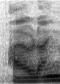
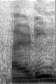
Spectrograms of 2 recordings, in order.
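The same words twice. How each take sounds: First: आयोडीन said as "aa-yo-dain"; "-ine" pronunciation. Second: आयोडीन said as "aa-yo-deen"; "-een" pronunciation. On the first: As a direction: end आयोडीन with a long "eye" sound, "-dain". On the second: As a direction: end आयोडीन with a long "ee" sound, "-deen". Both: Shown as a demonstration. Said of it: "कुछ लोग आयोडीन बोलते हैं".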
